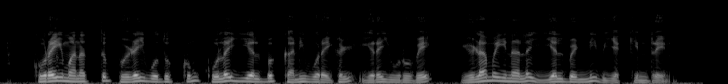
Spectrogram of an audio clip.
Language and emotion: Tamil, neutral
